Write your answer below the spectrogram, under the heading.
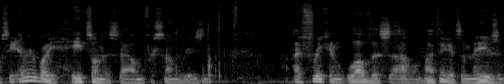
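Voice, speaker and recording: The voice belongs to a man and sits at a very deep, low pitch. It shows ordinary pitch variation. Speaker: music collector YouTuber. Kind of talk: unboxing review. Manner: quieter than usual, subdued; normally loud.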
